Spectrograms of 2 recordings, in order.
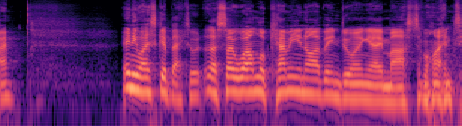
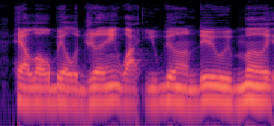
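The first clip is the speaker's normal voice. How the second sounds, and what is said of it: Put-on Southern hillbilly accent. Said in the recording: “I was doing, like, a southern accent ... that kind of hillbilly accent ... So I've been doing hillbilly accents.”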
